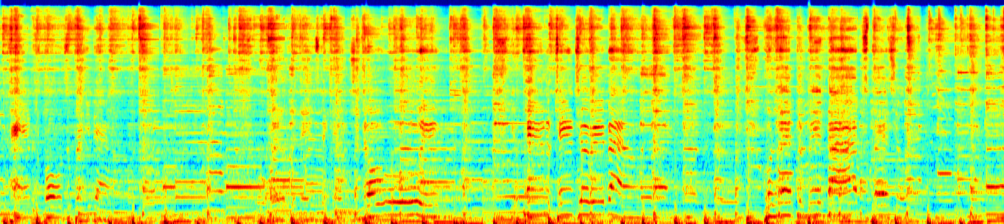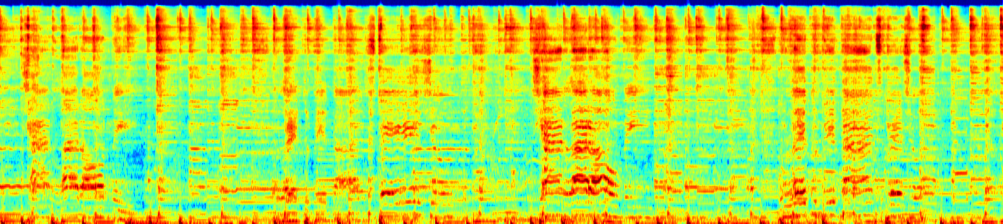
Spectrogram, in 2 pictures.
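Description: Live country-blues band playing: electric and acoustic guitars, bass and drums, with a steady drum beat about twice a second and a melodic lead line bending over it.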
